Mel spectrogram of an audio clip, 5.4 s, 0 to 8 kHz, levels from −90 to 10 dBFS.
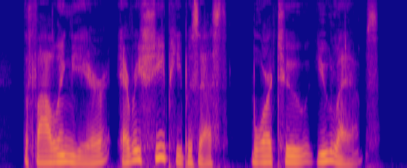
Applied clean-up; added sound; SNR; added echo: none; none; none; none.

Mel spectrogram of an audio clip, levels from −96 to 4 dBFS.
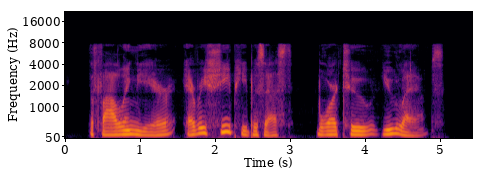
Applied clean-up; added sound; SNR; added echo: neural mask model Resemble Enhance denoiser.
